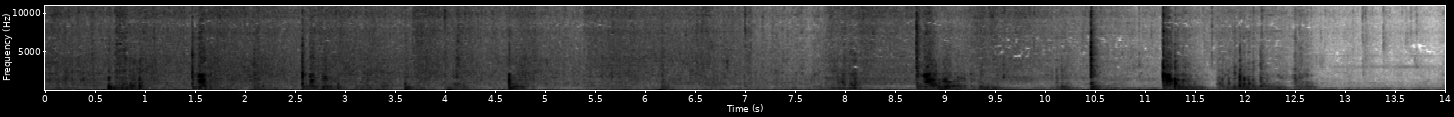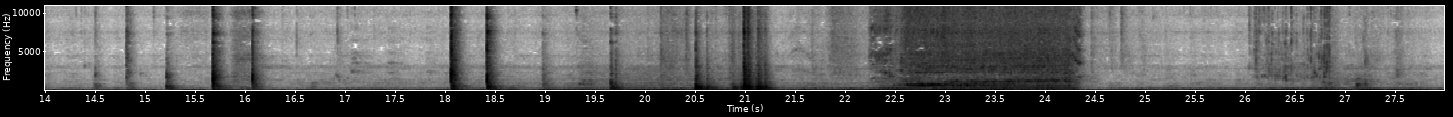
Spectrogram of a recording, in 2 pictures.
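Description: Chicken giblets and eggs sizzling in a wok while a metal spatula stirs and scrapes, knocking against the pan. The sizzle dies down about halfway once the pan is saucy, leaving scattered spatula clacks. Near the end water is poured into the pan with a brief rush.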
